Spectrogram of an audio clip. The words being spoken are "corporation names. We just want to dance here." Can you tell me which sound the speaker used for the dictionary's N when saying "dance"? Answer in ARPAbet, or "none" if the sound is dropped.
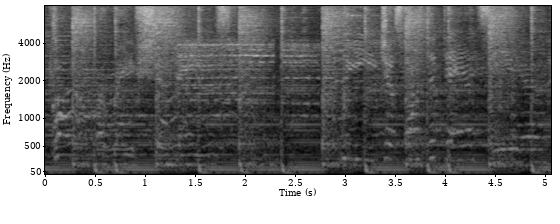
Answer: N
